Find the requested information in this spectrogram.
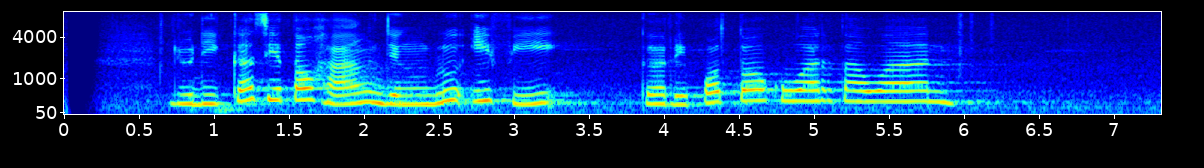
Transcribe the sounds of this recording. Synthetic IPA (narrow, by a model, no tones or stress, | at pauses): d͡ʒudikasit̪ɔɦaŋd͡ʒɨŋbluʔifi | kɨrdipɔt̪ɔkuwart̪awan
